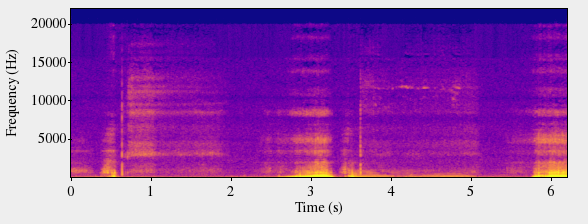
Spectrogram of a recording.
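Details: Adult snoring that reportedly goes on pretty much all night: loud, rattling, low-pitched breaths about every three seconds, some with a groaning voiced quality, over quiet room noise.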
